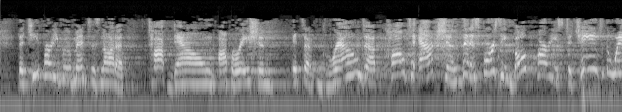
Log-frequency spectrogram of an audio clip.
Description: A woman giving a speech on a microphone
